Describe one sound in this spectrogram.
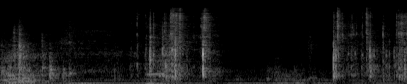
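A drawer slides open.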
